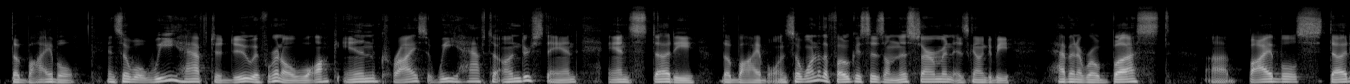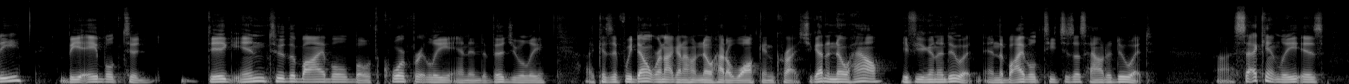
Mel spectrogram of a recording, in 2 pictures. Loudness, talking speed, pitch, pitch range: -26 LUFS, 205 wpm, 115 Hz, 105-130 Hz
